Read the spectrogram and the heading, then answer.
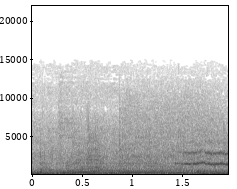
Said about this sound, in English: The brightly painted food truck speeds past the Guardians and careens towards the raging magma squid.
